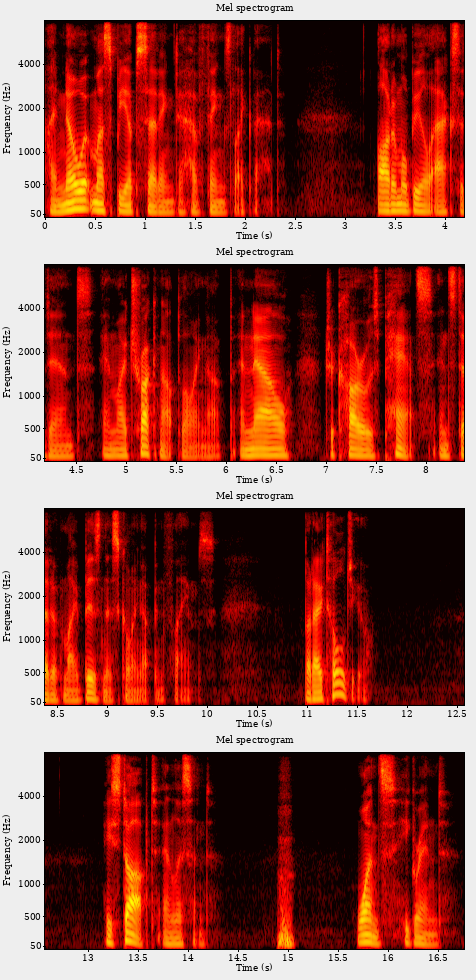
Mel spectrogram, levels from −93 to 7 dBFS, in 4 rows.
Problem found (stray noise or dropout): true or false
true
